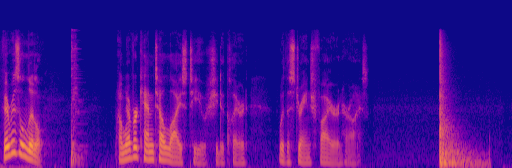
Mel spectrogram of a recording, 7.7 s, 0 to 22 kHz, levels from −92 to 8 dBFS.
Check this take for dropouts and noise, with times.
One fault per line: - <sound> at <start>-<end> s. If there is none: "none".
- thud at 1.1-1.3 s
- thud at 6.6-7.4 s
